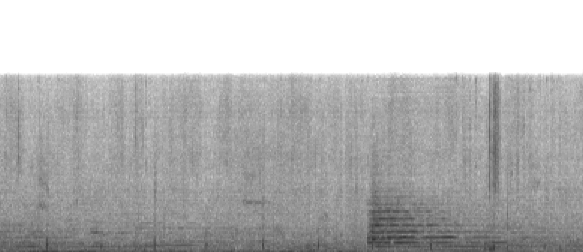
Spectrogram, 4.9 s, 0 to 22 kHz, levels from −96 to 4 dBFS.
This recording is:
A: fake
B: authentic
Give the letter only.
A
